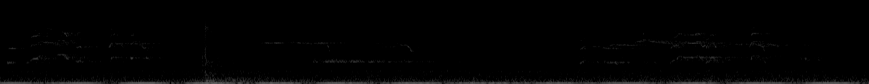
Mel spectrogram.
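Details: A peregrine falcon at a nest box gives quick series of harsh, ringing notes, with a drawn-out wail between them, over a steady low hum and one sharp knock.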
